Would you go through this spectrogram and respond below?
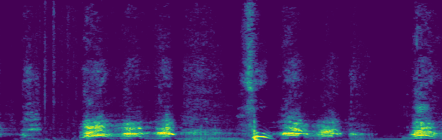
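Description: Two dogs chained up together bark and snarl at each other in a fight, loud and close with bursts of yelps and growls, while a person briefly shouts a command.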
